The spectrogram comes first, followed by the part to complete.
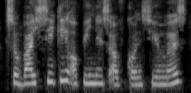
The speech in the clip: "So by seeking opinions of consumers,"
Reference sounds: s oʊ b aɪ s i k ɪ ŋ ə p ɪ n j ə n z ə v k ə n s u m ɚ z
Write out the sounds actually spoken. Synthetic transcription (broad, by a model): s oʊ b aɪ s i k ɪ ŋ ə p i n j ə n s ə f k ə n s u m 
